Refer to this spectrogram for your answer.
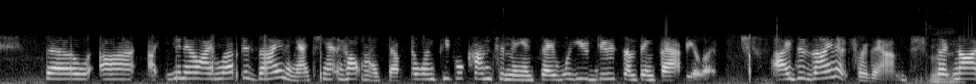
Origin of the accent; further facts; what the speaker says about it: Knoxville, Tennessee, United States; I'm from Knoxville, Tennessee. Yeah.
